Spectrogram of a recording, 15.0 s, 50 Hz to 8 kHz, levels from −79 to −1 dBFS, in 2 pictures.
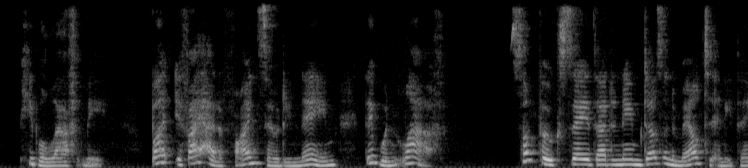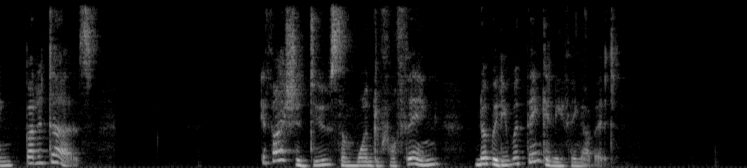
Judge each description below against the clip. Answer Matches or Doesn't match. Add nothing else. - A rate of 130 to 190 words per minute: Matches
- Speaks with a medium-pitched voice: Doesn't match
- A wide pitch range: Matches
